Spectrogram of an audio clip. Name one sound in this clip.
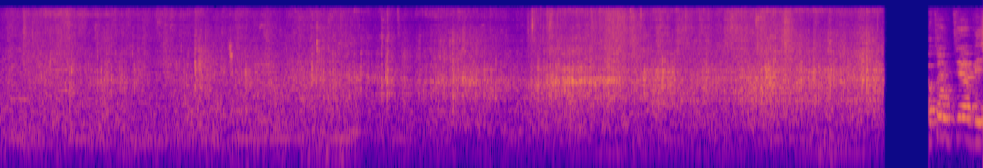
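Fabric rustles and flaps as clothing is handled.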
